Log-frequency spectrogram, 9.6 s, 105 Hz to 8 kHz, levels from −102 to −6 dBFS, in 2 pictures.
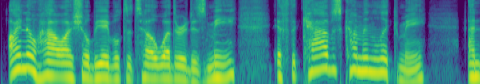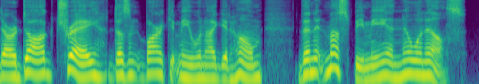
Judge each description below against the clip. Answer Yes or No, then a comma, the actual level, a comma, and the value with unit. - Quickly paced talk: Yes, fast, 255 wpm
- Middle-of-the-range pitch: Yes, medium, 160 Hz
